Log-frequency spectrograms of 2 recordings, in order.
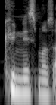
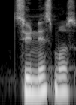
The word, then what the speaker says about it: Zynismus: Jahrhundert, ja, ist dieses C von Zynismus nicht mehr Kynismus ausgesprochen worden, sondern Zynismus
